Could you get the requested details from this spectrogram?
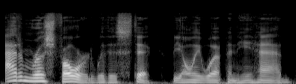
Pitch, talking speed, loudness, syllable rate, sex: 105 Hz, 225 wpm, -20 LUFS, 5.7 syllables/s, male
